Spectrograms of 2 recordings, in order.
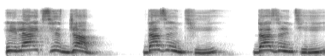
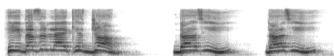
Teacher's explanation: the intonation is falling so instead of going up it is going down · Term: falling intonation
